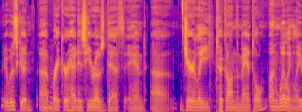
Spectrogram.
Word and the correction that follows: Geraldine: Geraldine. You said Jerry Lee? – I'm not going to say it right ever.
